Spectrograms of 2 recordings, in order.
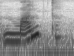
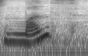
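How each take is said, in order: First: "month" as "munt"; hard T closing "month". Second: Tongue out to close "month"; TH sound. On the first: Teacher showing learners the mistake, "month" with final T. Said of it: "It's not month". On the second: Teacher correcting learners, "month" with clear TH. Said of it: "It's month". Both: Shown as a demonstration.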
